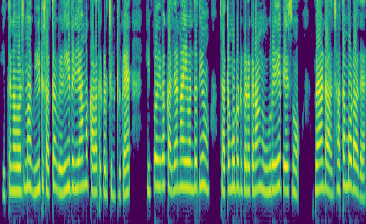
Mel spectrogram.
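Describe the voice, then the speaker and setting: A woman's voice: very high voice, fairly even intonation, fast talker, no room sound. A woman voicing a scheming village mother-in-law in a cartoon, who talks meek and soothing but makes sly asides. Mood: falsely meek. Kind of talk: cartoon comedy voice acting.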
